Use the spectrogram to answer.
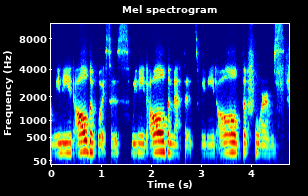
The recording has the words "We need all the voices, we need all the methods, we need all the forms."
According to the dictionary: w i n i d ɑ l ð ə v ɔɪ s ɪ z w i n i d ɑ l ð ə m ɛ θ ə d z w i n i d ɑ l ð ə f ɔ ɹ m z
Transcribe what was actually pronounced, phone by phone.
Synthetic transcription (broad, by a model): w i n i d ɑ l ð ə v ɔɪ s ɪ z w i n i d ɑ l ð ə m ɛ θ ə d z w i n i d ɑ l ð ə f ɔ ɹ m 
